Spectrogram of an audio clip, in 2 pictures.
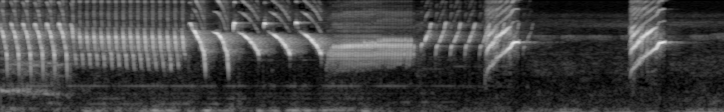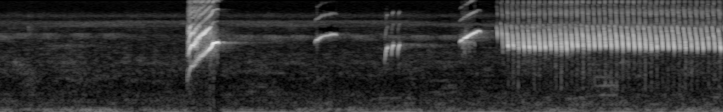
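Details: Lure song of a canary, meant to stimulate rival canaries to sing: opening rolling trills and sweeping slurred notes, then scattered sharp upslurred chips with gaps, ending in a dense high trill.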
